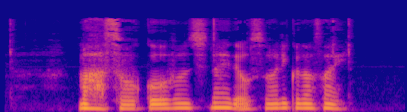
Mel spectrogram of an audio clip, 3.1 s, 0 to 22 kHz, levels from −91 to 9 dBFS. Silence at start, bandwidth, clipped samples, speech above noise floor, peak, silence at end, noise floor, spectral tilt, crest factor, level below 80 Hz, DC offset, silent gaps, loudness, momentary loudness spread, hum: 0.6 s; 11.5 kHz; under 0.1%; 34 dB; -2 dBFS; 0.45 s; -54 dBFS; -6.5 dB/octave; 18 dB; -56 dBFS; under 0.1%; none; -21 LUFS; 4 LU; none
